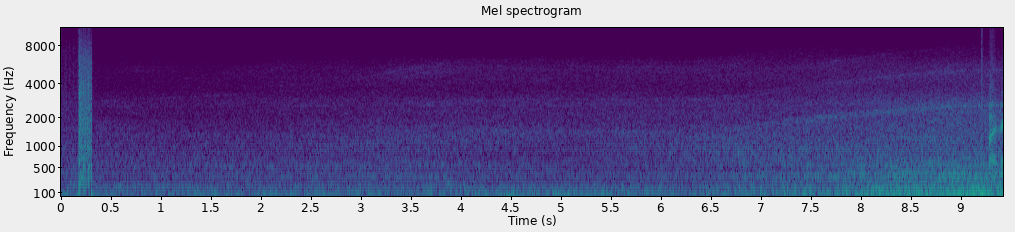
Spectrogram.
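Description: An airliner taking off on runway 20 at Lisbon Airport produces a broad, distant rumbling roar that slowly swells in loudness, with a couple of brief clicks at the start and end.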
